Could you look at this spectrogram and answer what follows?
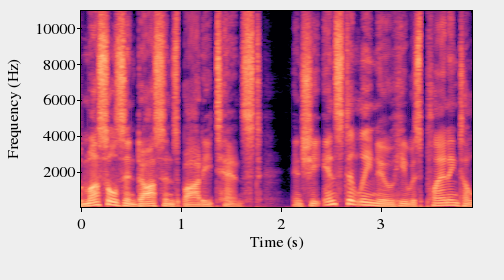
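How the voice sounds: Here a natural reading voice moves with lively intonation.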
